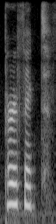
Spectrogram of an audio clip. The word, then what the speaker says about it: perfect: invite a second syllable perfect first syllable quickly first syllable okay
